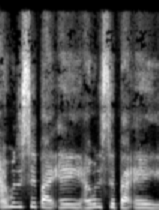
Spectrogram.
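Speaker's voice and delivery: high, babyish put-on little-kid voice. Mimicking how a woman would literally talk, in a baby voice. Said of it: "In a baby voice and talk like that".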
